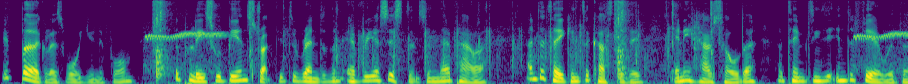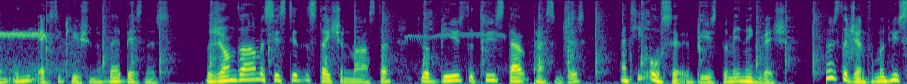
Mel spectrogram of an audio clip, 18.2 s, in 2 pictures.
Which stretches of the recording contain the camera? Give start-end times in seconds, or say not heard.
1.5-2.5, 6.1-7.2, 14.7-15.8.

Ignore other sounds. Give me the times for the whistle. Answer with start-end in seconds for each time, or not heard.
1.4-2.3, 8.5-9.9, 13.1-14.7.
